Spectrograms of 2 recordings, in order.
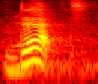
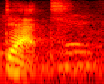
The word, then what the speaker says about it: debt: creates a sleep debt don't pronounce the b please make it silent like this debt put your lips together for sleep but not for the word debt sleep debt good very nice and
